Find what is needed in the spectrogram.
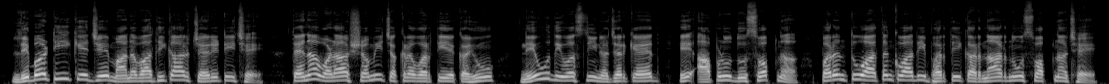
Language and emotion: Gujarati, neutral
